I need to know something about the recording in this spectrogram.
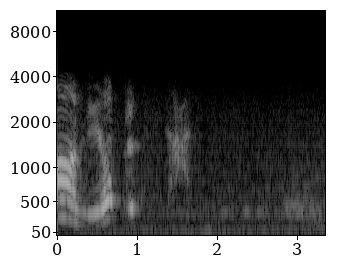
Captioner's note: Sherlock grunting; dramatic orchestral music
